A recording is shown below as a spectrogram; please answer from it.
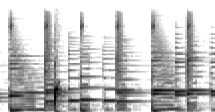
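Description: Upbeat children's background music with a steady beat, and a single short rising 'bloop' pop effect about half a second in.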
